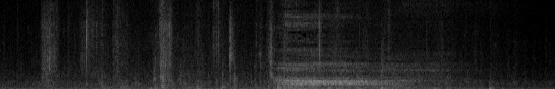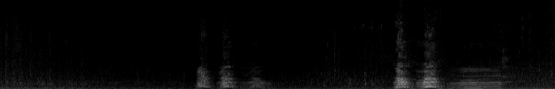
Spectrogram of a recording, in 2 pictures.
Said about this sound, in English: Oh, you stupid dog. What's the matter with you? You wake up the ducks.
